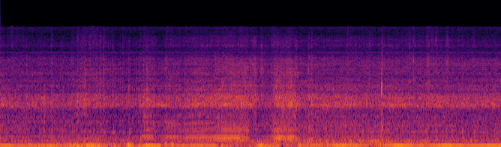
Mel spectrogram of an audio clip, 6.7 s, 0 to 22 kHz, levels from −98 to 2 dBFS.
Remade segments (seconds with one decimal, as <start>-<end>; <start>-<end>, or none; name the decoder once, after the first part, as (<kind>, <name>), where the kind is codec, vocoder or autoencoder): 3.1-4.0 (codec, HILCodec)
